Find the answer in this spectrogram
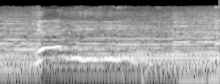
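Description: Live gospel worship singing with instrumental accompaniment; a voice slides up into a long, wavering held note about half a second in.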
